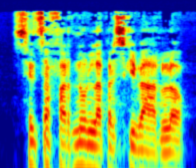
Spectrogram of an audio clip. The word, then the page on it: nulla: italyanca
